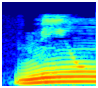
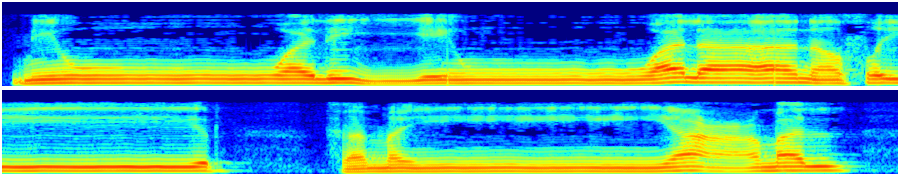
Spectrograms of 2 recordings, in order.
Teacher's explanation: أخرج صوتين معا، واو من الشفتين وغنة من الأنف · Term: إدغام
